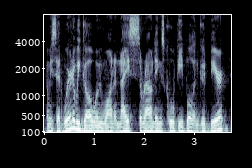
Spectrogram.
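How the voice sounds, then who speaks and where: A man's voice: lowish voice, quick pace, a little mellow. A man in his forties, an upbeat and chatty podcast host who introduces guests and runs the interview. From Canada. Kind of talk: scripted intro and casual interview chat.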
